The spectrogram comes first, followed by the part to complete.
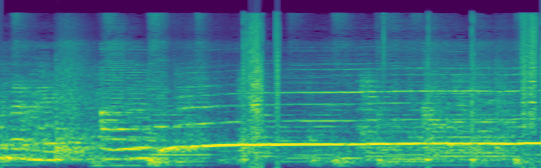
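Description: Live blues band with a harmonica played through a cupped microphone: about a second in, the harmonica bends up into one long held note that stands out above the band. Upright bass, guitar, keys and drums play along.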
